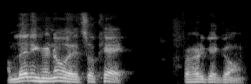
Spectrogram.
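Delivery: usual speaking voice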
